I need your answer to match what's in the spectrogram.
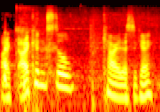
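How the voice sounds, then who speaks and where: A man's voice: medium pitch, brisk, over a noisy crowd. A man streaming a shooter game with friends, chatting casually and laughing at his own mistakes. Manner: giggly, self-mocking, lively. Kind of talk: casual gaming chat with friends.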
